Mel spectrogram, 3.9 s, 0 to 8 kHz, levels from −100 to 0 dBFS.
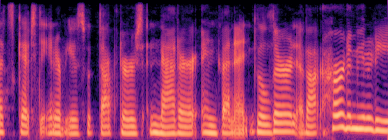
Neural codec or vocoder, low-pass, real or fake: codec, 16 kHz, 2 kbps, FreqCodec, larger model; 7.2 kHz; fake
